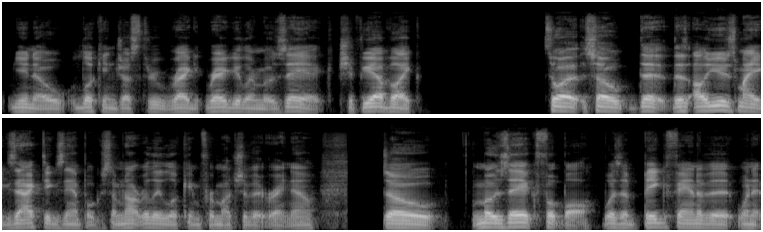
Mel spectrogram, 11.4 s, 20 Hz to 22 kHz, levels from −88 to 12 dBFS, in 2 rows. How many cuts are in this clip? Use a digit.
1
